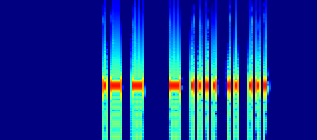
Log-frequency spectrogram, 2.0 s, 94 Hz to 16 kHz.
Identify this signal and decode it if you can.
Morse code, heard as a keyed tone, about 50 wpm, 700 Hz. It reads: AT THIS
